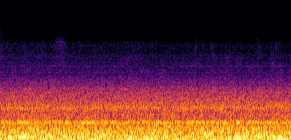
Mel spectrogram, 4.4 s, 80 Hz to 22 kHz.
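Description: Steady jet engine and airflow noise inside the cabin of an Airbus A321 airliner, with a steady hum running under the noise.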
